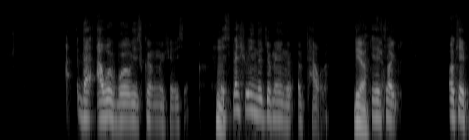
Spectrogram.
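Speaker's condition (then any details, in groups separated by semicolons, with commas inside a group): Cerebral palsy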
